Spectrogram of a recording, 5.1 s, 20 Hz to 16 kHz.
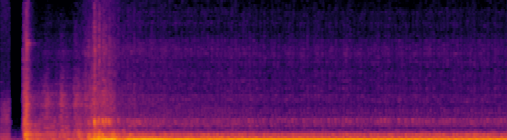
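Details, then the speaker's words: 1973 Opel Manta A, 1.9 L CIH engine a couple weeks after DIY cylinder head refresh (head gasket, valve seals): quick crank, clean catch, steady even idle, no leaks or smoke; normal start and idle. "sounds good so I think I actually pulled this off"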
